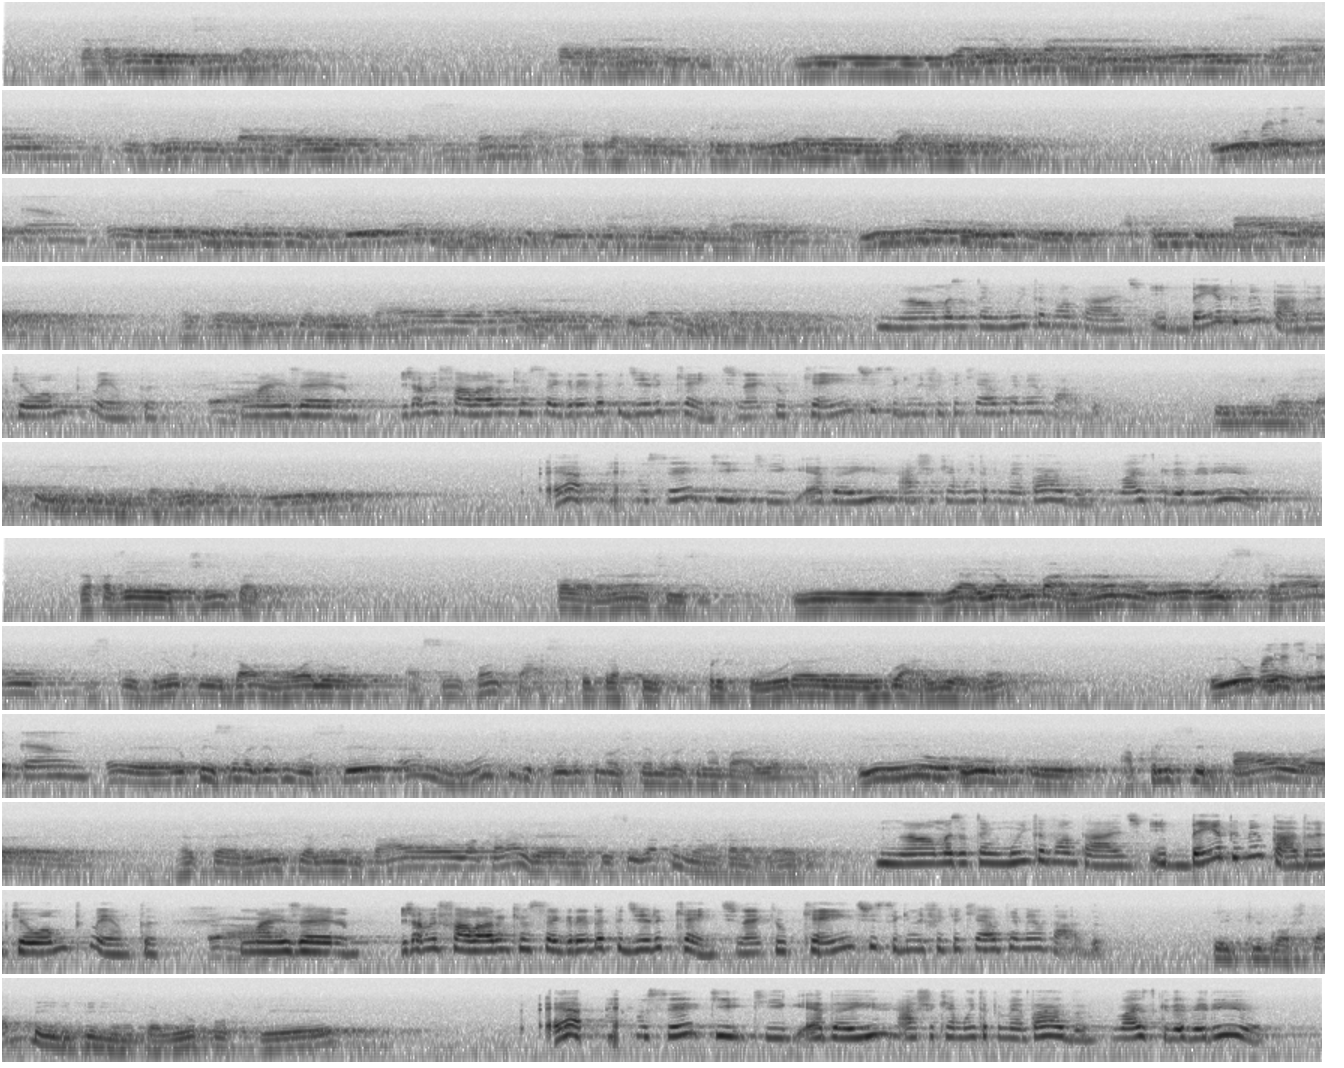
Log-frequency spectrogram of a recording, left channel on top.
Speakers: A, on the right; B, on the right.
A: Para fazer tintas. colorantes, e, e aí algum baiano ou, ou escravo descobriu que dá um óleo assim fantástico para fritura e iguarias, né? E eu,
B: olha
A: eu,
B: que legal.
A: é, eu pensando aqui com você, é um monte de coisa que nós temos aqui na Bahia. E o, o, o- a principal é, referência alimentar é o acarajé. Não sei se você já comeu um acarajé.
B: Não, mas eu tenho muita vontade. E bem apimentado, né? Porque eu amo pimenta.
A: Ah,
B: Mas é, já me falaram que o segredo é pedir ele quente, né? Que o quente significa que é apimentado.
A: tem que gostar bem de pimenta, viu? Porque
B: É, até você que, que é daí acha que é muito apimentado? Mais do que deveria?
